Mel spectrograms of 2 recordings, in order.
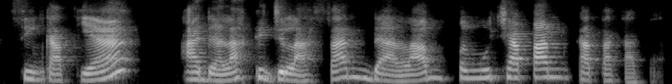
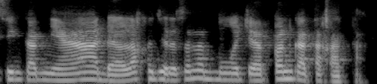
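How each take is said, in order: First: It is spoken at moderate speed with clear articulation. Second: It is spoken too fast with mumbled articulation. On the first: The speaker calls it right. "Clear ya? Itu contoh pertama" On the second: The speaker calls it wrong. "terlalu cepat. ... mulutnya tidak terbuka lebar sehingga ngomongnya kayak kumur-kumur"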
